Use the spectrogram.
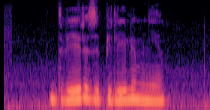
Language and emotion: Russian, neutral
